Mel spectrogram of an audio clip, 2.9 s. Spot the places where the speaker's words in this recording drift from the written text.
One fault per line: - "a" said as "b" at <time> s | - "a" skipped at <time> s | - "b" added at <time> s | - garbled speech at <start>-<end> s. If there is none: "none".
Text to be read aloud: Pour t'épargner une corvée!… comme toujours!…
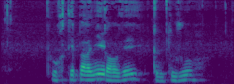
- "une" skipped at 1.3 s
